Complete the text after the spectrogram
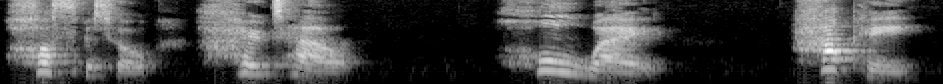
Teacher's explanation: breathy sound, something the Italians often don't like, is a very common sound in English when you have H at the beginning of a word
